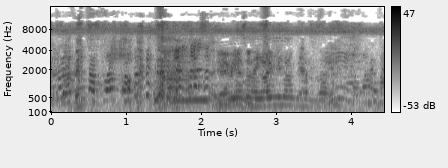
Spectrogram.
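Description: A group of young people talking over one another: indistinct chatter of several voices.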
